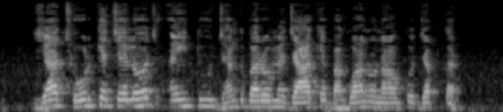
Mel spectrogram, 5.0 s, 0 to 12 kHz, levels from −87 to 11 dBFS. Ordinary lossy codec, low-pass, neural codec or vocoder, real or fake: MP3, 64 kbps; 10.8 kHz; none; real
